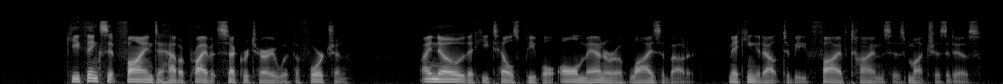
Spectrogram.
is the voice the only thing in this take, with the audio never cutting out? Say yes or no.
yes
